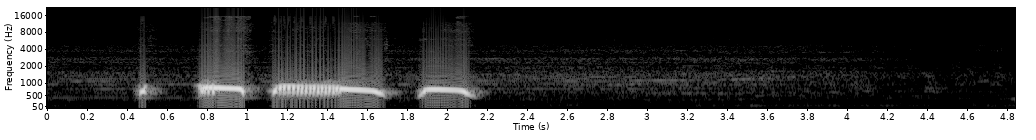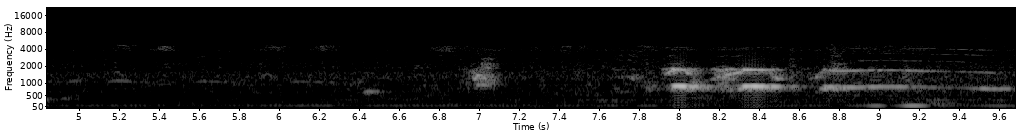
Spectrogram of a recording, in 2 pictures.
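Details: Decoy spotted dove with thổ-style voice gives one coo phrase: a quick note, a level coo, a long buzzy rolling coo and a down-curving last note. Later only faint distant calls follow.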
